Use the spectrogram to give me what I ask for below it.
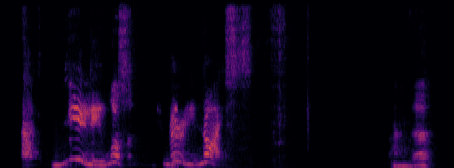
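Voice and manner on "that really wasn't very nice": slow, high, forced out through gritted teeth. Narrating a scene, the speaker voices a character who was just shot, through gritted teeth. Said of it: "he grits his teeth and goes".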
